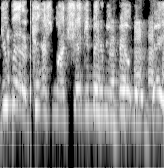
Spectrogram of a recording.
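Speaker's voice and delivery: very high, shouted yelling. Imagining him at a bank job, the speaker imitates a guy yelling at him: retelling a yell. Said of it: "the guy's yelling at him like".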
